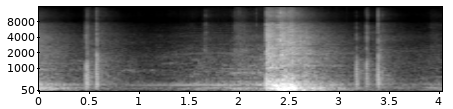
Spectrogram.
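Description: Aerial fireworks going off: a loud booming shell burst about two seconds in, with sharp short cracks before and after it.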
